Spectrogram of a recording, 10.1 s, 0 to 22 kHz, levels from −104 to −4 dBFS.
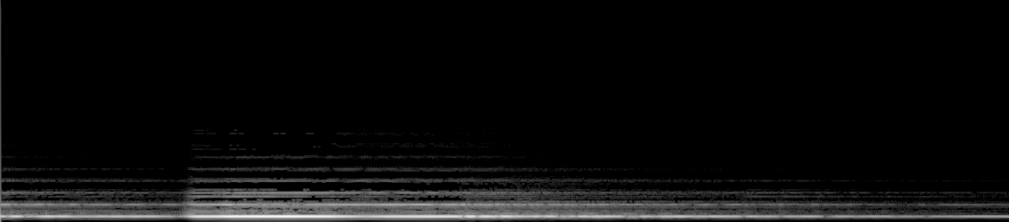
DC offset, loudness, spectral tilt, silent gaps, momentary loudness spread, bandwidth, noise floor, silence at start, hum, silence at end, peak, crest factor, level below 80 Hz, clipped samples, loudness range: under 0.1%; -16 LUFS; -3.5 dB/octave; none; 26 LU; 3.1 kHz; -52 dBFS; 0 s; none; 1.95 s; -6 dBFS; 14 dB; under -90 dBFS; under 0.1%; 21 LU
